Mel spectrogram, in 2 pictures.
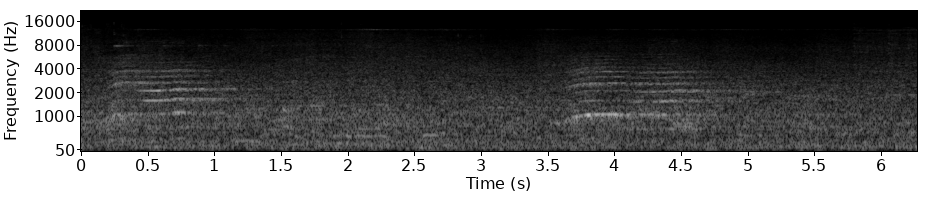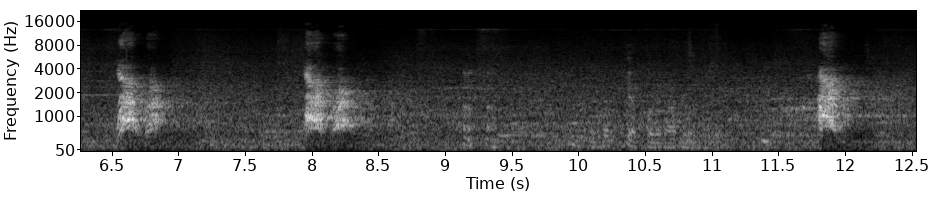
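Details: Tamayo, a two-year-old female Shiba Inu, plays at an indoor dog run on her first visit on a rainy day. Human voices fill the first seconds, then three sharp barks come at irregular intervals over a murmuring background.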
